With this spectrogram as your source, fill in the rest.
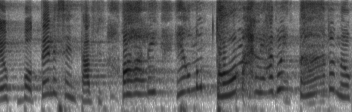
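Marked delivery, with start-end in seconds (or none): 1.2-3.5 put-on furious, loud, rushed angry voice. Retelling how she scolded her misbehaving son, acting out a furious outburst. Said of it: "eu estava furiosa com meu filho... Comecei a gritar".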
